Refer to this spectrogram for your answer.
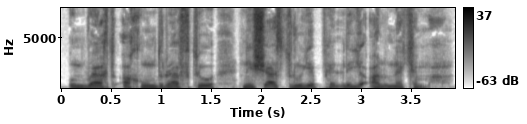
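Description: A man reading a first-person story in a steady, conversational storytelling way. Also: medium pitch, husky, dry recording, studio quality.

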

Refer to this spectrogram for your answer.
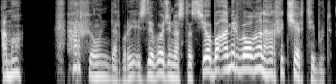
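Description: Man voicing a scheming middle-aged mother, high-pitched, pleading, insistent, long-winded, radio drama, dry close sound. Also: animated, no echo.

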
